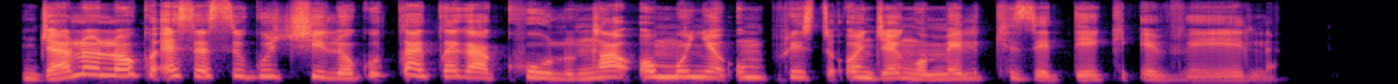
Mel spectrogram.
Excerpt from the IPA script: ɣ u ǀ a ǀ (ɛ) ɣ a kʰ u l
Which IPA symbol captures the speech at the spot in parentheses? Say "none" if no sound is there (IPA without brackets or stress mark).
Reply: ɛ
